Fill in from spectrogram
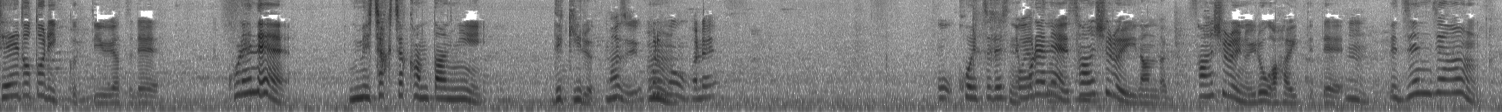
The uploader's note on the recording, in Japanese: カフェでの録音なので環境音たっぷりでお届けします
